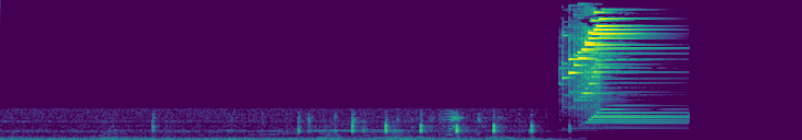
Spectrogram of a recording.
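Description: Open-air ballfield sound: a steady low rumble with distant players' voices and calls. About four seconds in, a bright electronic chime with a rising shimmer plays for the inning-change graphic, then cuts off sharply into silence.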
